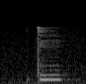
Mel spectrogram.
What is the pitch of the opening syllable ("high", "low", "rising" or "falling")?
high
